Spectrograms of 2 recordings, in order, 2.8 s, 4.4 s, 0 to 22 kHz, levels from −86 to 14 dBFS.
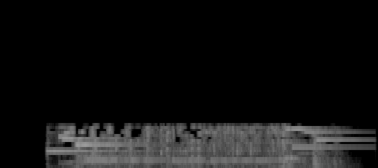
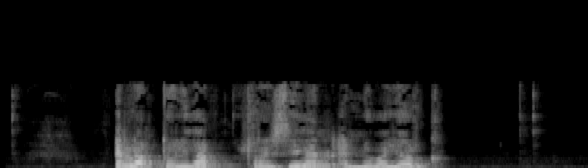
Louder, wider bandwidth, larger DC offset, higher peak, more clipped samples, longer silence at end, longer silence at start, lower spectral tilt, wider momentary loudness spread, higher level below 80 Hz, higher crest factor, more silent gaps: second, -31 LUFS vs -19 LUFS; second, 6 kHz vs 11.5 kHz; neither; second, -18 dBFS vs -2 dBFS; neither; second, 0 s vs 1.15 s; second, 0.35 s vs 0.85 s; about the same, -3.5 dB/octave vs -3 dB/octave; about the same, 11 LU vs 10 LU; first, -64 dBFS vs -70 dBFS; about the same, 18 dB vs 20 dB; neither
